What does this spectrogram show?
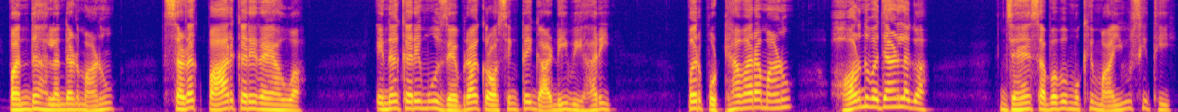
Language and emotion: Sindhi, sad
